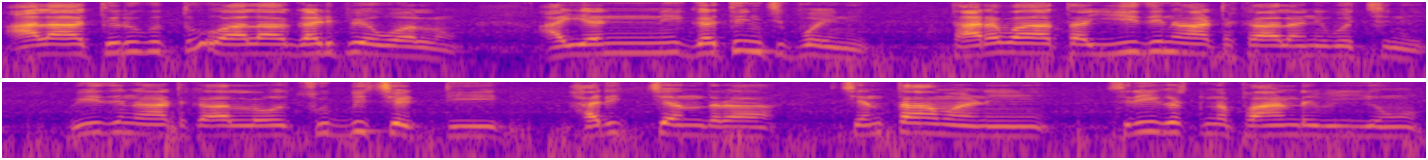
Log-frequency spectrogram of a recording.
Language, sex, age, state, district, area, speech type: Telugu, male, 60+, Andhra Pradesh, Bapatla, urban, spontaneous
